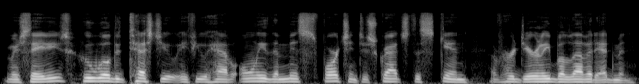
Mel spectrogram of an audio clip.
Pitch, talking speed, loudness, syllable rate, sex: 125 Hz, 190 wpm, -18 LUFS, 5.2 syllables/s, male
